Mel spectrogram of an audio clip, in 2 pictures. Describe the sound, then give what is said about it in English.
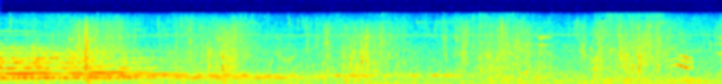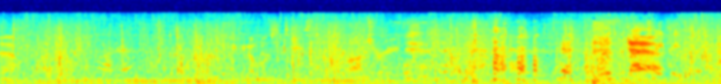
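A boat gliding slowly over calm water, with a soft, continuous wash of water and hull noise running under people talking throughout. “Kitty sits up at the prow of the boat and stretches her arms above her head as it glides slowly over the water.”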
